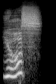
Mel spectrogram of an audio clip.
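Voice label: Voice Emo Glad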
